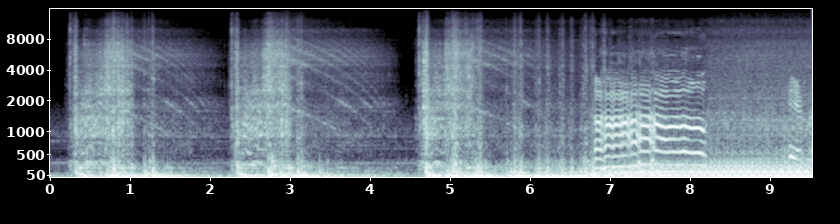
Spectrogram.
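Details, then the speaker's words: 1985 Pontiac Trans Am sat about a year, fuel pump seems not to build pressure: three rough cranking bursts, last catches, stumbles with wavering note and struggles to keep running; owner suspects it may be out of fuel. "is oh it wants to run I I really got a question if it's out of fuel"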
